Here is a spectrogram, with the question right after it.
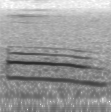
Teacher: दीर्घ स्वर से भी अधिक समय लग रहा है ना, तो ये स्वर क्या कहलाते हैं? प्लुत स्वर कहलाते हैं।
